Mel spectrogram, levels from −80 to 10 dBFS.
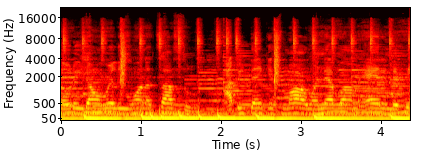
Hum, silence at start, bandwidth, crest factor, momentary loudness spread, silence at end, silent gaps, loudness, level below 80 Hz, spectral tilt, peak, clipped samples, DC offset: none; 0 s; 16 kHz; 12 dB; 2 LU; 0 s; none; -18 LUFS; -18 dBFS; -4.5 dB/octave; -2 dBFS; under 0.1%; under 0.1%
